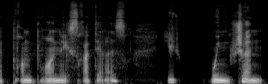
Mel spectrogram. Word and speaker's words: Wing Chun: Tu prononces toujours comme ça de n'importe quelle lignée que tu viens en dessous hipman Wing Chun, c'est comme ça que tu le prononces. Donc Wing, c'est le c'est le 6e ton langue cantonaise cantonaise et c'est le ton le plus bas, hein.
